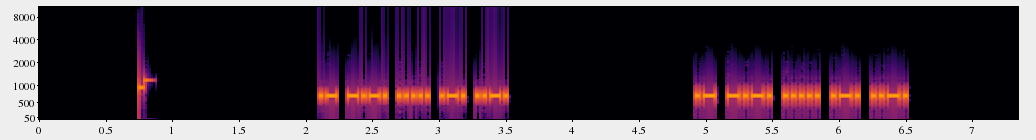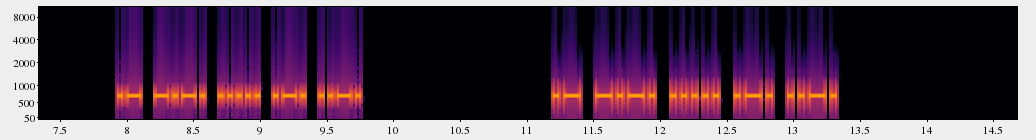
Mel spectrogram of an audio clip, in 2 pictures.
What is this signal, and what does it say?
Morse code, heard as a keyed tone, about 40 wpm, 700 Hz. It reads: AC5RF AC5RF AC5RF AC5RF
